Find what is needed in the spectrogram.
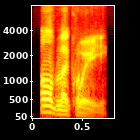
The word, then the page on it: obloquy: British English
